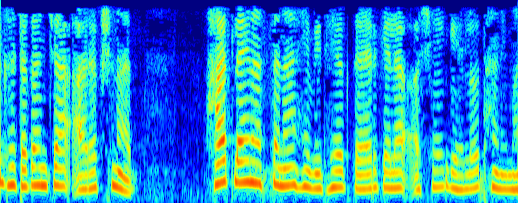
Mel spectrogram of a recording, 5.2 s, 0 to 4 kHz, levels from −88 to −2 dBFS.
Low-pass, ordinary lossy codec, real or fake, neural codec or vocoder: 3.6 kHz; MP3, 32 kbps; real; none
